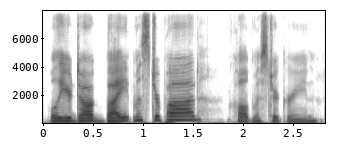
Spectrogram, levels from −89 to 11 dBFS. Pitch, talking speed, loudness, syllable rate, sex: 195 Hz, 190 wpm, -16 LUFS, 4.2 syllables/s, female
